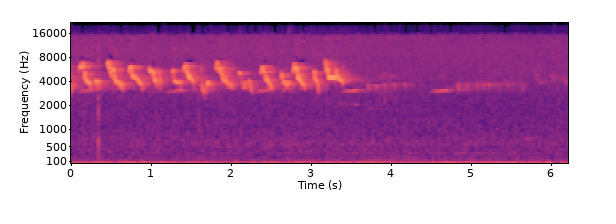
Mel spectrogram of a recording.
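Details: A bird in the Hallerbos deciduous forest, Belgium, sings a quick run of high falling chirps for about three seconds, then thin, level whistles fade out.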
